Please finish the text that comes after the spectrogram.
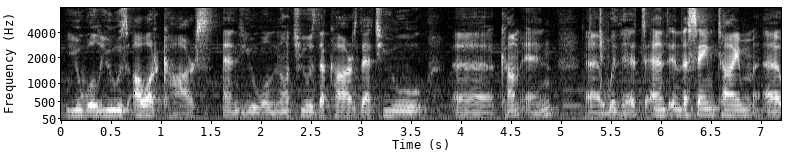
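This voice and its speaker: A man from Iraq with an Iraqi accent, a pastor giving personal testimony in a halting way, searching for words. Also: medium pitch, darkish tone.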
